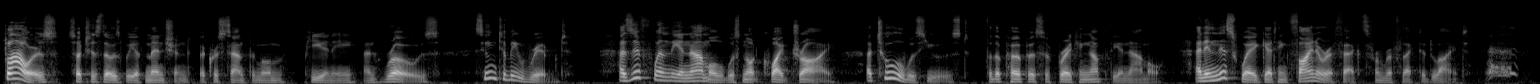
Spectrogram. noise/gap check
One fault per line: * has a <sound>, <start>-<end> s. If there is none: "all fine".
* has a bark, 14.9-15.2 s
